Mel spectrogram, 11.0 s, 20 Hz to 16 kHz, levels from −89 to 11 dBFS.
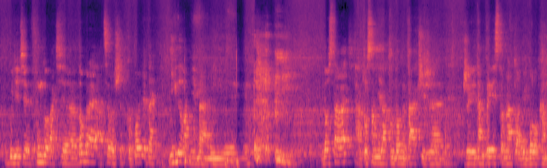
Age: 30-49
